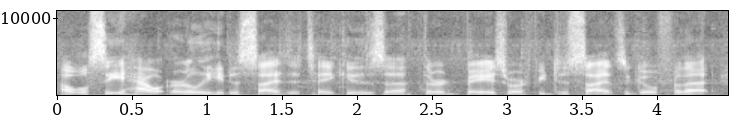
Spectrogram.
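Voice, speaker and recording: A man's voice: mid-range voice, a little fast, a little hiss or hum. A man commentating a video game match live, enthusiastic and bantering with his co-caster. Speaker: esports caster.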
